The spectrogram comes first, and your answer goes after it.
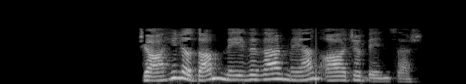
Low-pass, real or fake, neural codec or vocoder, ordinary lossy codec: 5.4 kHz; real; none; MP3, 24 kbps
